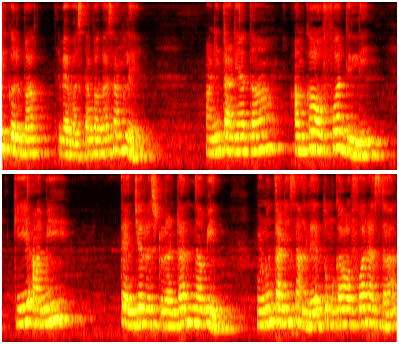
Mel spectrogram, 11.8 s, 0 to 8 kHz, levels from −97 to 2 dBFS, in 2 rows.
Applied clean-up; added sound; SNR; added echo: none; none; none; reverberation time 0.6 s.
